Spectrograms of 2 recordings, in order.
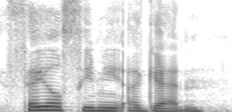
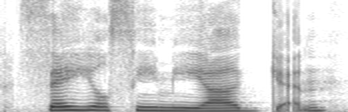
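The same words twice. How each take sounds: First: The stress in 'again' is on the second syllable. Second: The stress in 'again' is on the first syllable. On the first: The speaker calls it right. "Emphasis in again is on the second syllable. It's louder and it's stronger than the first syllable" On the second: The speaker calls it wrong. "the emphasis is on the wrong syllable of the word"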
